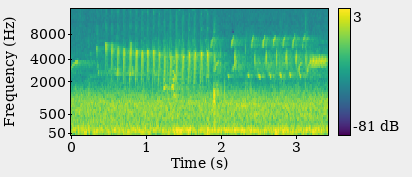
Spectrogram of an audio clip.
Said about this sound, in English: It's also a song sparrow.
